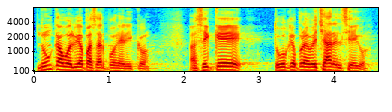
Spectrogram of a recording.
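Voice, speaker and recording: A man preaching a sermon with passion, swinging between loud cries and hushed words. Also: mid-range voice, moderate pace. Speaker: pastor. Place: church sanctuary. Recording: long church-hall reverb.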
